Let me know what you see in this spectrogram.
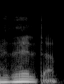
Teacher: and that's how you get that soft Thea um and then to get the Theta it barely touches the bottom of your teeth if at all and it just gets that much softer Thea anyway that's how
